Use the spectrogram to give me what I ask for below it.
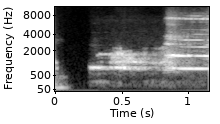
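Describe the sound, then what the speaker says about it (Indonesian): A rooster crows once, a clear rising cock-a-doodle-doo at moderate distance, following a short gap of silence during an indoor church service, with no speech over it. "ada ayam Petrus berbunyi ya"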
